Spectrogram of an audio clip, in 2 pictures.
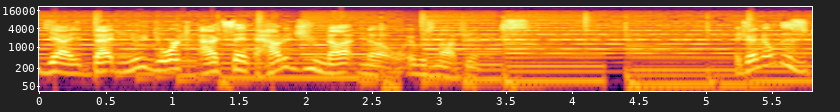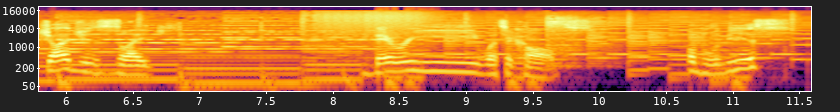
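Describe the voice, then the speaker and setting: A man's voice: a little high, expressive, a little slow, pauses often. A man streaming a game, chatting casually and thinking aloud between bits of reading. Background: music.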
